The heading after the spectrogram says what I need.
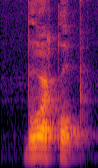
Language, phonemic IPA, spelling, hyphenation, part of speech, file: Dutch, /ˈboːr.kɔp/, boorkop, boor‧kop, noun, Nl-boorkop.ogg
- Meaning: drill bit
